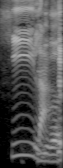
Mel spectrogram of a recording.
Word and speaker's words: Gila: Gila. – The G Gila. Is pronounced as Gila. – It's a silent G.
